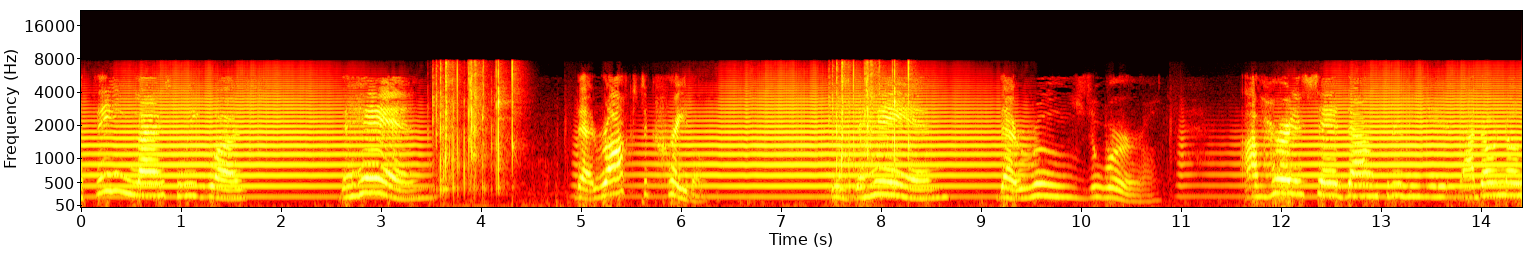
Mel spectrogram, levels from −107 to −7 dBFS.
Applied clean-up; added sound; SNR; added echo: none; Crushing + Trumpet; 0 dB; none.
